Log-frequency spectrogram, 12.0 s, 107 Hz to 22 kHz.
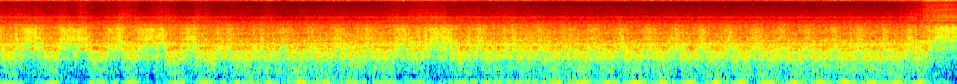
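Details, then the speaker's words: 1953 Oldsmobile Rocket Super 88 barn-find V8, after fixing random shutoff and hesitation on acceleration, running from a gravity-feed tank through an electric fuel pump. Loud, steady, rough lumpy beat with a hissy top end; runs acceptably: normal running. "so let's put some gas in it and then we'll fire it up and I'll show you guys it actually runs pretty good all things considered"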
